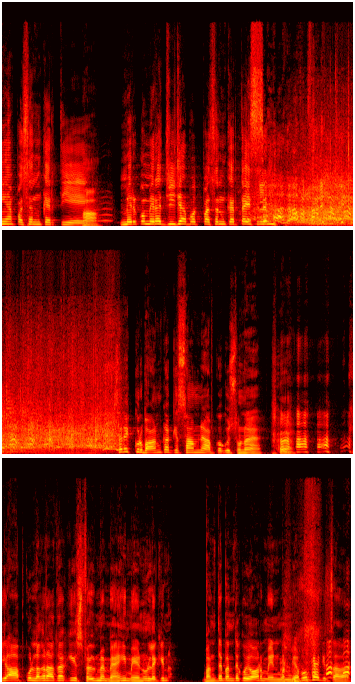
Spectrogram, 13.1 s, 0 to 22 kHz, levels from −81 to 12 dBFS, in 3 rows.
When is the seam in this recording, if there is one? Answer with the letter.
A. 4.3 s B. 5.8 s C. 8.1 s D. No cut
B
